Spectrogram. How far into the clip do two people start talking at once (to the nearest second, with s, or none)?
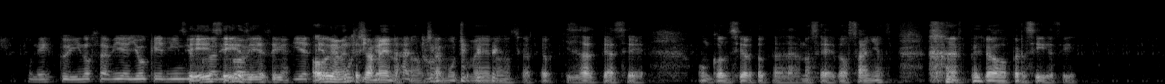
2 s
